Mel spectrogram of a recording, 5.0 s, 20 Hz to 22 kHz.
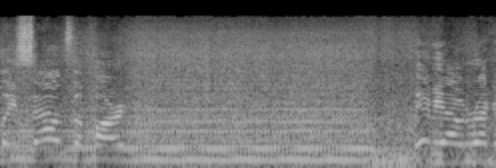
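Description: A loud 1989 Mustang race car running without mufflers, its engine droning steadily through the clip with a deep held tone that dips near the end as the revs shift, while a voice talks over it.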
